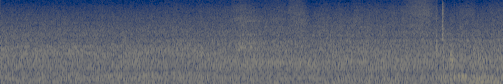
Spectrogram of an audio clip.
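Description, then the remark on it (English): A Prius hybrid car engine drones loudly and steadily, a dense low rumble that holds level without distinct rev swells. No one speaks. “So, sounds like there's a lot of grunt and no action.”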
